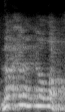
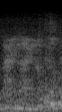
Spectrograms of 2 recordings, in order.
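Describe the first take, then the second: First: It is said very loudly. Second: It is said very quietly.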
